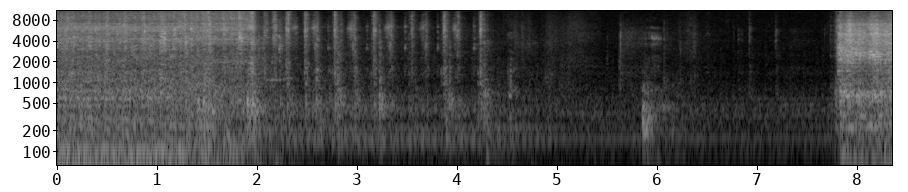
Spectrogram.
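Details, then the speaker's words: 1953 Chevy 3100 truck, 235 six-cylinder with 4-speed manual, long-sitting farm truck: engine turns over, fires in a few uneven sputters then dies as if fuel-starved; carburetor suspected, fuel pump being checked. "so I do believe it is the carburetor that's the issue"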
